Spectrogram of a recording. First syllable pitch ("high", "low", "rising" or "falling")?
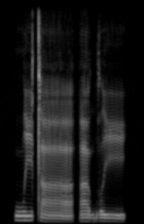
high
